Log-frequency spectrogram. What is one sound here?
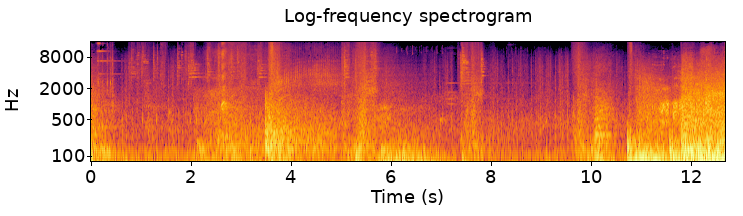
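Magic spells crackle and whoosh during a video game battle.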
